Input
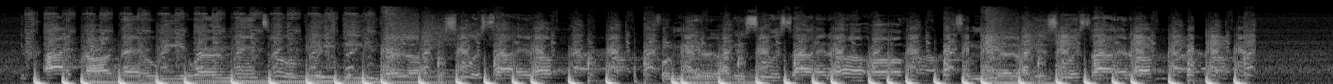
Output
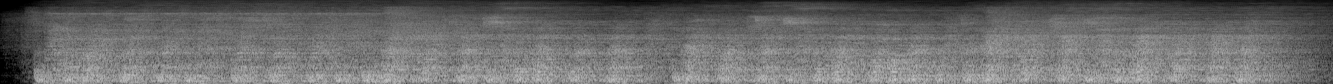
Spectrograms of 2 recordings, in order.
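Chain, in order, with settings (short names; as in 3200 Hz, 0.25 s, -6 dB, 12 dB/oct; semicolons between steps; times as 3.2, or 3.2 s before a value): spectral gate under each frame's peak -15 dB weak; shimmer reverb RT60 2.2 s, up +12 st, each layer -8 dB, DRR -10.5 dB; gain +1 dB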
